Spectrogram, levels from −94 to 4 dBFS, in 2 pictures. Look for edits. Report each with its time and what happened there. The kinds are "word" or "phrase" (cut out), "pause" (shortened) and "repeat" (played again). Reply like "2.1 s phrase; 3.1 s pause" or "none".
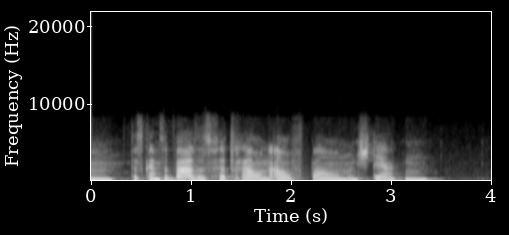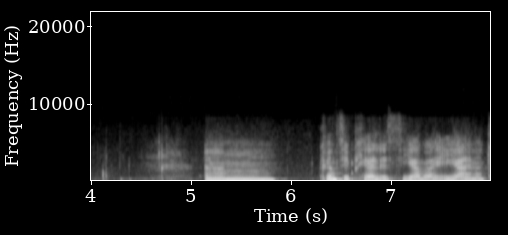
none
